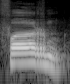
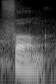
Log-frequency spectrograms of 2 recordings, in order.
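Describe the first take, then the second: First: The r sound is clearly pronounced in the word. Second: The r sound is silent in the word. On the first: The speaker calls it wrong. "ಅಲ್ಲಿ ಆರ್ ಮತ್ತು ಟಿ ಕರೆಕ್ಟಾಗಿ match ಆಗಲ್ಲ" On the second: The speaker calls it right. "ಅದ್ರ ಬದಲು ನೀವು"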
